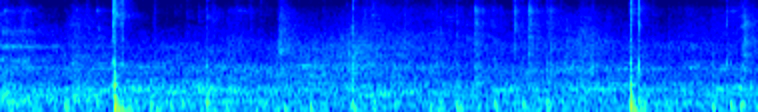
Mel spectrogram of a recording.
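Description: Faint typing on a computer keyboard: soft scattered key taps, with two sharper clicks, one about a second in and one near the end.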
